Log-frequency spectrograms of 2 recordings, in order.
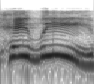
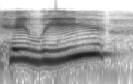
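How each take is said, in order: First: The voice is firmer and falls at the end. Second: The voice is softer and rises at the end. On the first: It is addressed to a man. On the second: It is addressed to a woman.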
